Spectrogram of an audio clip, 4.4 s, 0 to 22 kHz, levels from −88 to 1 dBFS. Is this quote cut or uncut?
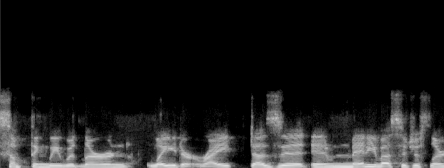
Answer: uncut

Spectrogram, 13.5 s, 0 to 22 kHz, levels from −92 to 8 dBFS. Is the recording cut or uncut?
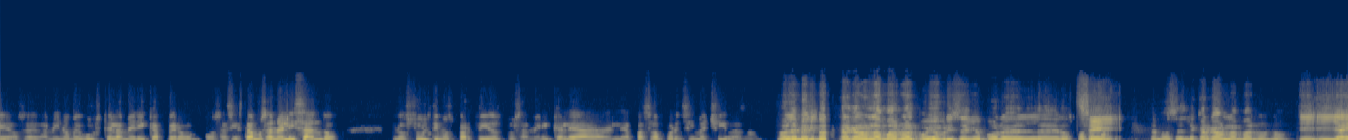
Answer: uncut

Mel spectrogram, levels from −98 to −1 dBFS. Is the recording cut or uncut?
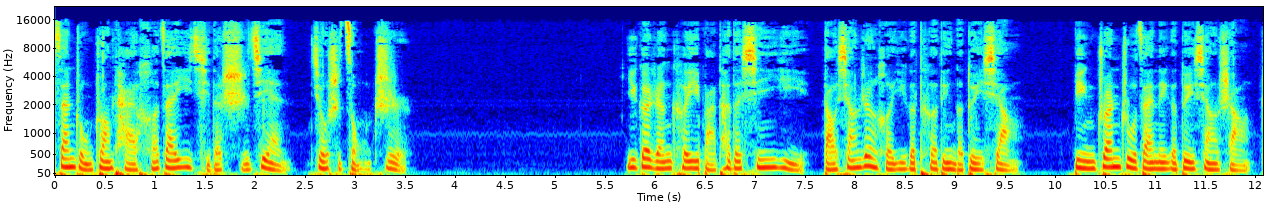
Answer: uncut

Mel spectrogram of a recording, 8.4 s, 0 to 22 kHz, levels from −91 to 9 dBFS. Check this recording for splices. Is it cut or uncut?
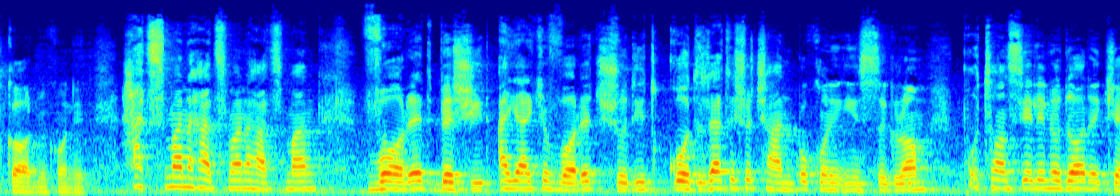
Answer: cut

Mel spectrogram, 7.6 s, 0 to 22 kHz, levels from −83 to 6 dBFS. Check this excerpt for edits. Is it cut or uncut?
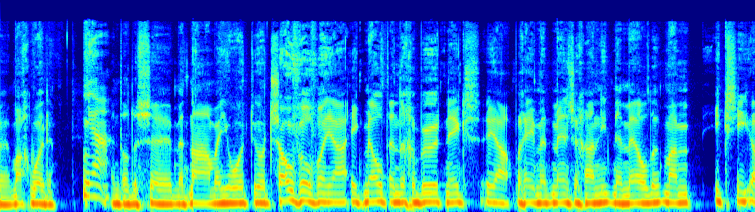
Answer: cut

